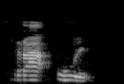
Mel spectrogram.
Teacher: tiene que ser tónica o sea que el golpe de la palabra caiga en esta vocal como en el caso de raúl · de la palabra entonces este es el otro tipo de hiato una vocal fuerte y una débil pero acentuada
